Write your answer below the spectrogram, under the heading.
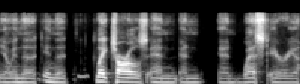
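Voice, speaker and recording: Spoken at a moderate pace, the voice sounds dry and close with no echo. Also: man. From US Northeast, Long Island, New York. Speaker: towboat captain. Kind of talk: interview, casual storytelling. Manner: halting, many fillers and repeated words.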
